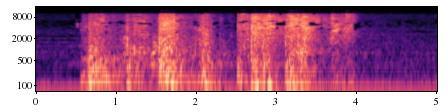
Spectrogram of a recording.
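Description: Magic spells crackle and burst in quick succession.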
